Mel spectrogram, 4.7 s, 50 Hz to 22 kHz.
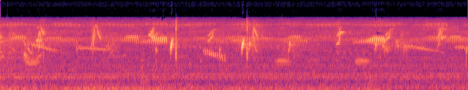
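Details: A male Pin-tailed Whydah in long-tailed breeding plumage sings on a sunrise safari drive on 28 February 2017, seeking attention and showing off to females, with jumbled high squeaky chirps and slurred whistles over a low wind or engine rumble.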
